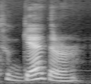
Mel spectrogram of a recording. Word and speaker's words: together: A에 힘이 생겨서 together 이렇게 발음합니다.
